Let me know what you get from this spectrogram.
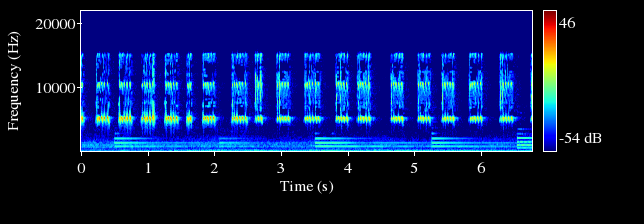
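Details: Loud cricket calling in quick, evenly spaced chirps, each made of several rapid high trills, repeating roughly three times a second. Faint thin steady tones sound in the background.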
